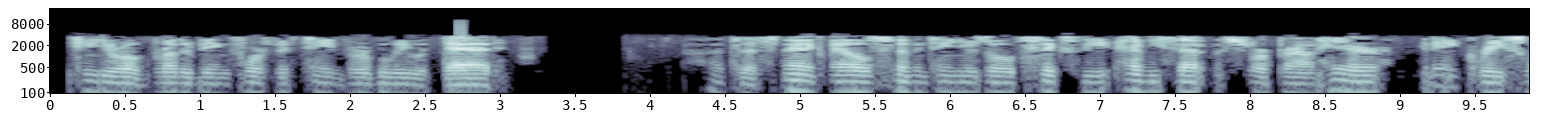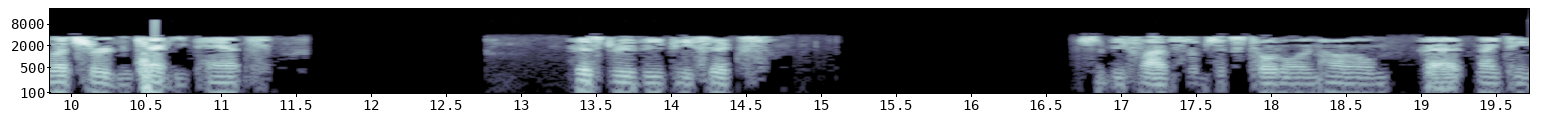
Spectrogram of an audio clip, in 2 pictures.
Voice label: Police South Dispatch

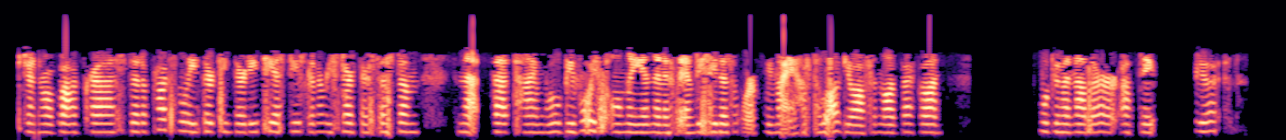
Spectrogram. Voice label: Dispatch; Scottsdale

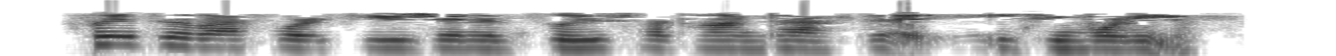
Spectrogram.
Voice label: Police Dispatch

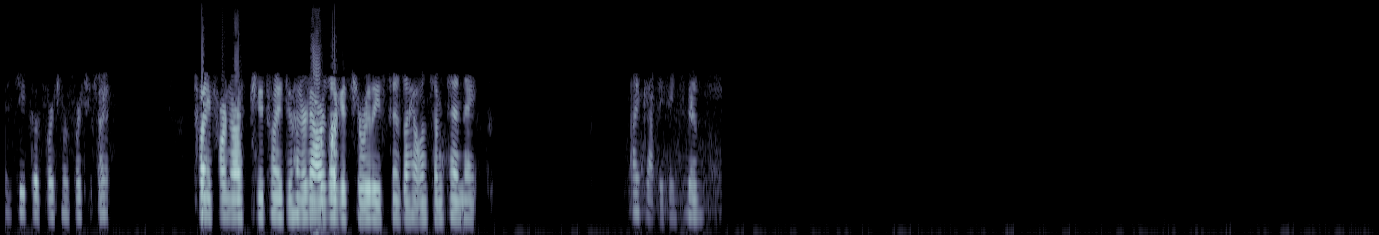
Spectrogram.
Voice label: Mesa Simulcast police; MESA PD 2 Centrl; MesaPoliceDep; jumper

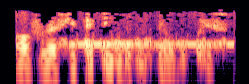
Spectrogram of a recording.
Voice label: Fire Dispatch; C- Chandler

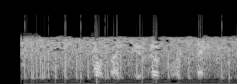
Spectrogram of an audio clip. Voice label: Highway Patrol, scanner; DPS; Dist 06 Casa Grande

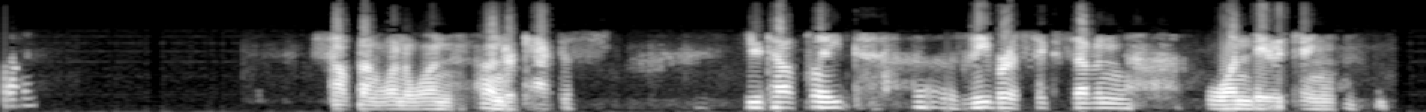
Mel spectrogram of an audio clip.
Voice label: Police, scanner audio trunk; H-Scottsdale; SCTSDLE PD - PD2 ScottsdalePolice

